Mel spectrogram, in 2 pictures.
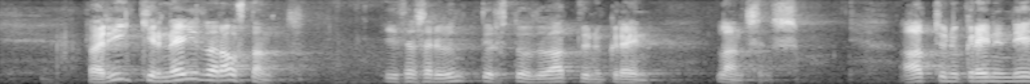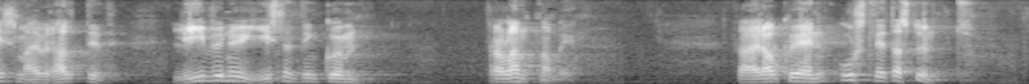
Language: Icelandic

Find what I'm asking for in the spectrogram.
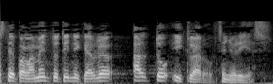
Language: Spanish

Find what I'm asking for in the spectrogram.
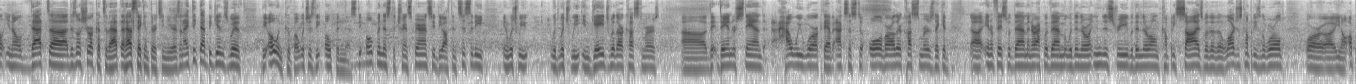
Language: English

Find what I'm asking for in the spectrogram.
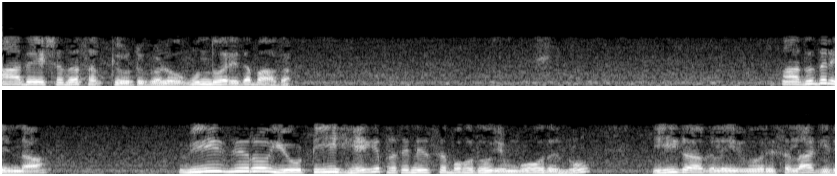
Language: Kannada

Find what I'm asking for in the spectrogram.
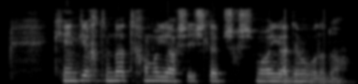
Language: Uyghur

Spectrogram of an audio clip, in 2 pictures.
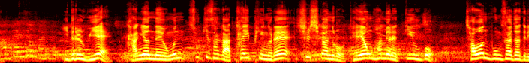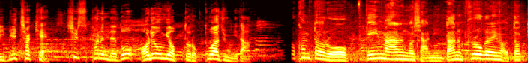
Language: Korean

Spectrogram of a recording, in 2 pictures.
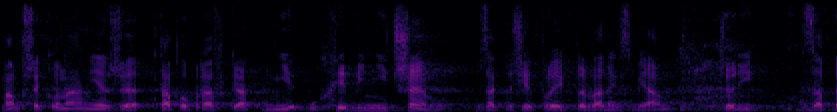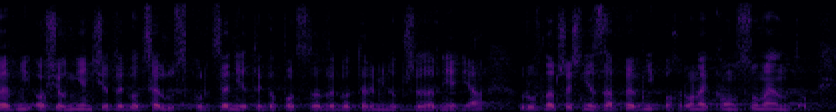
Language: Polish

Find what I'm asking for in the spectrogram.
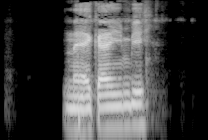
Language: Matsés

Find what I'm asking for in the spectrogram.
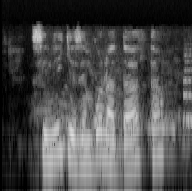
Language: Kinyarwanda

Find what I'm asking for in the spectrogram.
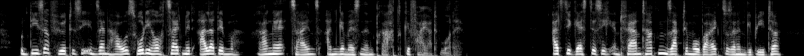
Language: German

